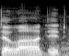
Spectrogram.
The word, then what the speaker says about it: Dilaudid: Now, it's based on the real-life drug with the brand name Dilaudid. Now, it's pronounced Dilaudid, but when you look at the word, your first attempt would probably be deluded.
